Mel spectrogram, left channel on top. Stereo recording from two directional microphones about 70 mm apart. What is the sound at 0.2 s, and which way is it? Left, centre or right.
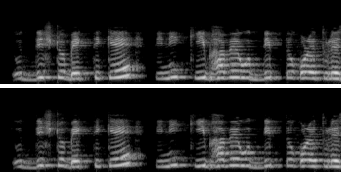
A woman's voice, left.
